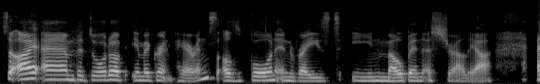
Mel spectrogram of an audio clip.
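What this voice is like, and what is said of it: Strong Australian accent. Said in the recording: “I have the most Australian accent that anyone could have”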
